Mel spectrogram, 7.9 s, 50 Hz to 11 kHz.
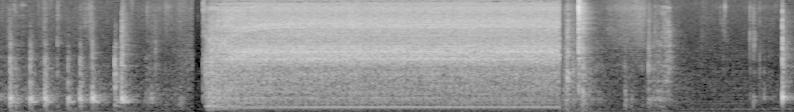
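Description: Quick scraping taps inside the plastic pitcher, then the 1400-watt motor of a Ninja Smart Screen Duo blender runs steadily for about three and a half seconds, blending thick hummus. It stops abruptly, followed by a few light clicks as the pitcher is handled.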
